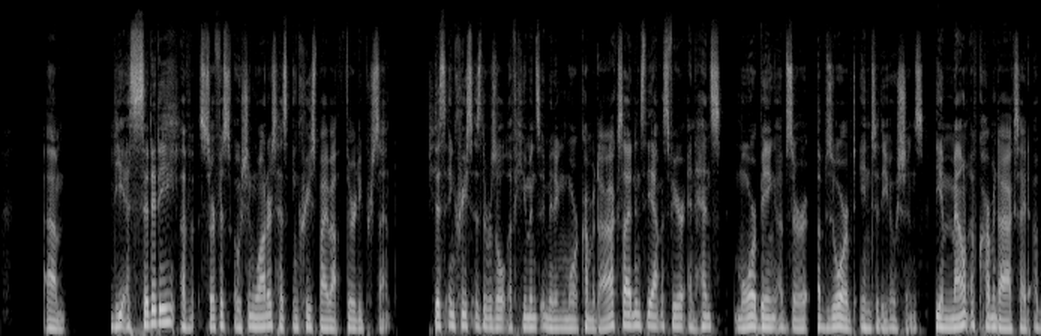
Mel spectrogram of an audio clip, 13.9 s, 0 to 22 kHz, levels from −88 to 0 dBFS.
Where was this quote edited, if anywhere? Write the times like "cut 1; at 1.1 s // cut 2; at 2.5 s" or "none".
cut 1; at 9.7 s // cut 2; at 10.8 s // cut 3; at 12.4 s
